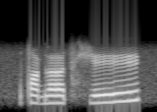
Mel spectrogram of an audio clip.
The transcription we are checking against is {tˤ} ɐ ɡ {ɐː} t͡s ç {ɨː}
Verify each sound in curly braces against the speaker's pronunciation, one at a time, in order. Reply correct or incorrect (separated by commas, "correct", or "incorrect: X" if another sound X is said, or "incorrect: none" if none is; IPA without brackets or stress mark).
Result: correct, correct, incorrect: eː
